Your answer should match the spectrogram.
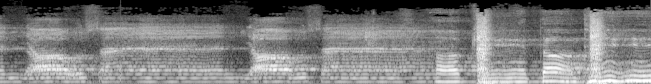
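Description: Voices chanting long, drawn-out notes over a steady low drone in the unaccompanied opening of a Punjabi nauha. Near the end two heavy beats fall about a second apart: the chest-beating (matam) that keeps time in a nauha.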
